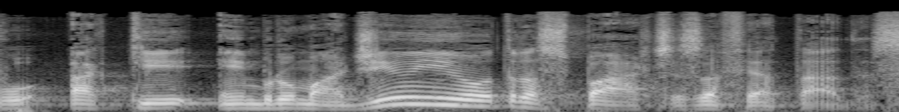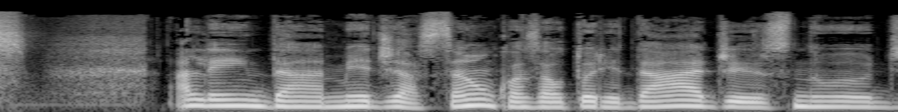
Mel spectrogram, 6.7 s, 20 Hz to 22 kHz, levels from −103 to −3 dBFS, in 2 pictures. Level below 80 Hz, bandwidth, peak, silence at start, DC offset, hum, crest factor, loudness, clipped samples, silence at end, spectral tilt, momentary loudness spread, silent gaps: -58 dBFS; 15.5 kHz; -8 dBFS; 0 s; under 0.1%; none; 16 dB; -22 LUFS; under 0.1%; 0 s; -4.5 dB/octave; 7 LU; none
